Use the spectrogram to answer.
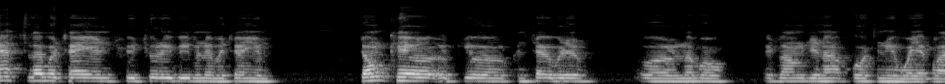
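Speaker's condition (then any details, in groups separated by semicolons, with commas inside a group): Cerebral palsy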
